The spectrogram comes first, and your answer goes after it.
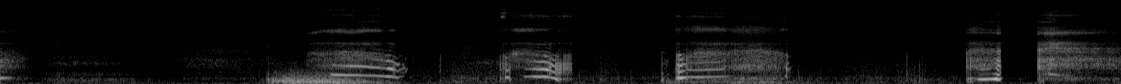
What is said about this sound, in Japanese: あなたも今、あくびしたでしょ。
